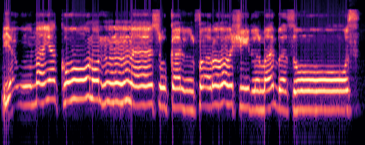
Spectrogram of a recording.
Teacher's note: Kemudian thu itu 2 harakat karena matobi'i waw di ujungnya. Nah, oleh karena ini di akhir ayat, maka dihukumkan di sini adalah mad arid disukun. Ya, panjangnya bisa 2 harakat, bisa 4 harakat ataupun 6 harakat.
